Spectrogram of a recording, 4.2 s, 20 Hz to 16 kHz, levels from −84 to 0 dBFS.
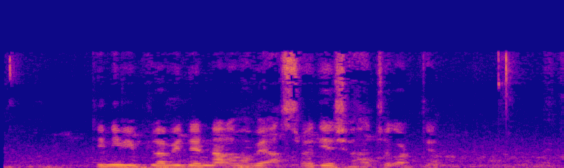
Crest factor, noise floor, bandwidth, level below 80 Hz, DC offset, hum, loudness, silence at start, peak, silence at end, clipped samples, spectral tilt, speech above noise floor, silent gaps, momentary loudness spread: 20 dB; -46 dBFS; 11.5 kHz; -50 dBFS; under 0.1%; none; -27 LUFS; 0.05 s; -8 dBFS; 0 s; under 0.1%; -4 dB/octave; 20 dB; none; 19 LU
